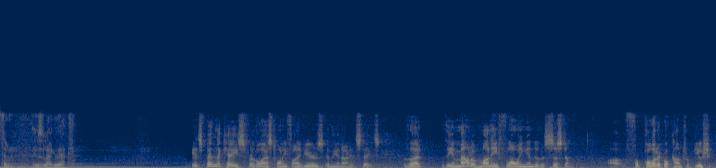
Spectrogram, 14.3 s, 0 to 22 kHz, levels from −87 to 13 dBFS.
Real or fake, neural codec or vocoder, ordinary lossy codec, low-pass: real; none; Opus, 64 kbps; 7.2 kHz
